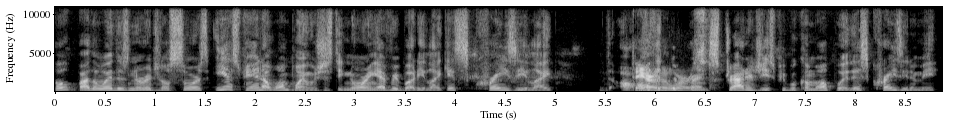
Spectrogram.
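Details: Adult male speaker; ordinary speech.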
